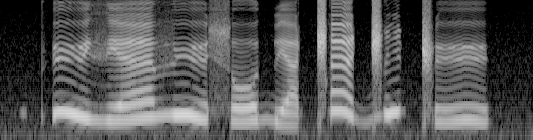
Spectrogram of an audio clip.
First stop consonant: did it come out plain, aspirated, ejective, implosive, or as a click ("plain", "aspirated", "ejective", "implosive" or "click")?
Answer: ejective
